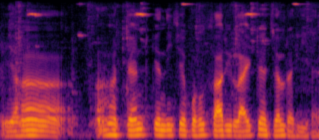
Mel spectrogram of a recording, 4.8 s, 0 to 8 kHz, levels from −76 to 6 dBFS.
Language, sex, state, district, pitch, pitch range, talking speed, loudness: Hindi, male, Bihar, Katihar, 110 Hz, 100-115 Hz, 125 wpm, -17 LUFS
